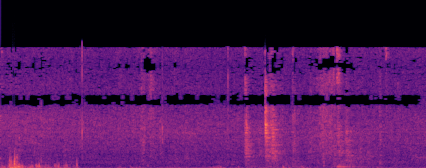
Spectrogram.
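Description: Faint handling noise with a few light clicks as the metal panels of a laser cutter's cabinet are handled and opened.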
